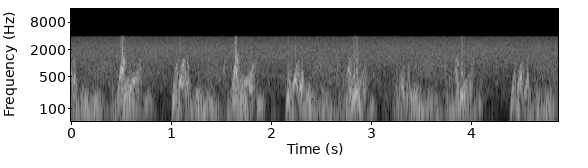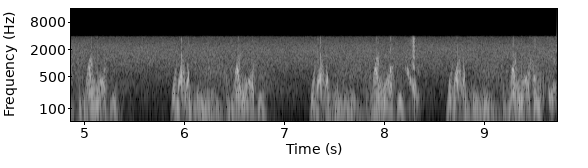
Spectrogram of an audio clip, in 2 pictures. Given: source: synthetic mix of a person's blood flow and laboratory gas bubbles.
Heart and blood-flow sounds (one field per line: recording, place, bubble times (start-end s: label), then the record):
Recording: Doppler ultrasound of blood flow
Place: precordium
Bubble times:
8.04-8.12 s: bubbles
8.21-8.38 s: bubbles
9.46-9.73 s: bubbles
From the record:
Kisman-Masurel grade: 123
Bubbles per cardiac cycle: 1 to 2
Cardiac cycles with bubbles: 10 to 50%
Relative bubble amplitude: loud (0.450 to 0.775)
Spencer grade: 2 (many but less than half of the cardiac periods contain bubble signals, singularly or in groups)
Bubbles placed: only in the low amplitude regions of the cardiac cycle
